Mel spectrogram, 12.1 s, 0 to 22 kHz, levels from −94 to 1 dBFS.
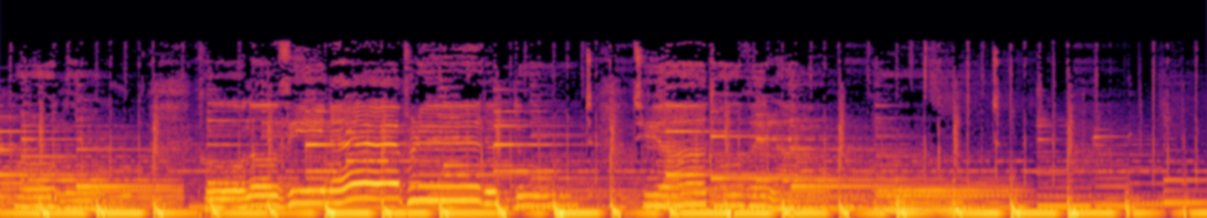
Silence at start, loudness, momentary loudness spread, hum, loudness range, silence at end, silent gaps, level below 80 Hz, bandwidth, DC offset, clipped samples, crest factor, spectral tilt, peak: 0 s; -14 LUFS; 7 LU; none; 4 LU; 0 s; none; -16 dBFS; 11 kHz; under 0.1%; under 0.1%; 12 dB; -7 dB/octave; -2 dBFS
